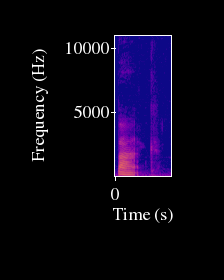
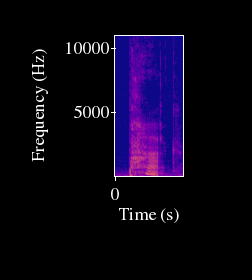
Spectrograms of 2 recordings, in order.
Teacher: With the voiceless sound, there's a big puff of air. You can feel it with your hands.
